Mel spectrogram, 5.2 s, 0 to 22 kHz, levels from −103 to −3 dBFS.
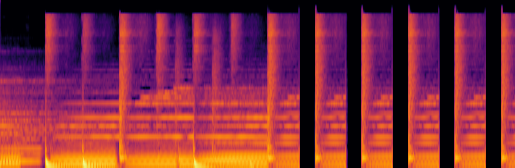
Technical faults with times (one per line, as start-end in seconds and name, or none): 2.99-5.16 stutter with silent gaps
